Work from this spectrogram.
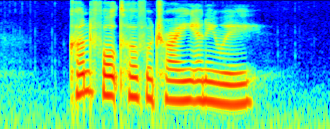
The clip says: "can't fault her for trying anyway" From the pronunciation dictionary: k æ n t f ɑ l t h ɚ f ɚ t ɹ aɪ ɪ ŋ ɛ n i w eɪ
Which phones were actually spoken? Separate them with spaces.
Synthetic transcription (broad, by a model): k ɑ n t f ɑ l t h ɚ f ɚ t ɹ aɪ ɪ ŋ ɛ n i w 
